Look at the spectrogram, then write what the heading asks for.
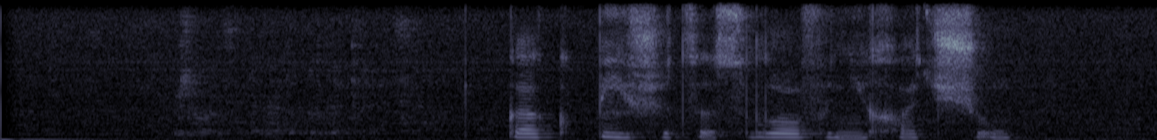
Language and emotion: Russian, neutral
